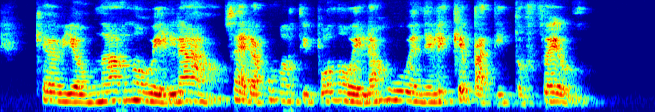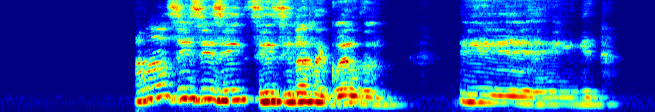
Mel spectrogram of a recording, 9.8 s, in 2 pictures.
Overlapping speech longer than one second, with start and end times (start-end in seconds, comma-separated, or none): none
